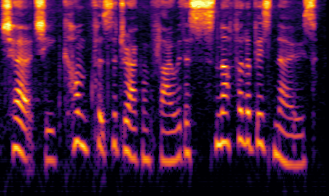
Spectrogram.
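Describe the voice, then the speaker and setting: A woman narrating a scripted children's story with gentle relaxation guidance, in an expressive, gentle manner. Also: mid-range voice, normal speed, a little hiss or hum, low-quality recording. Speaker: children's storyteller leading a guided breathing exercise.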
